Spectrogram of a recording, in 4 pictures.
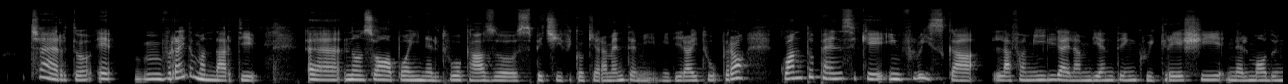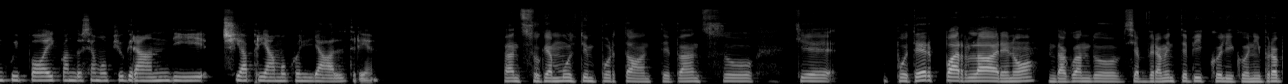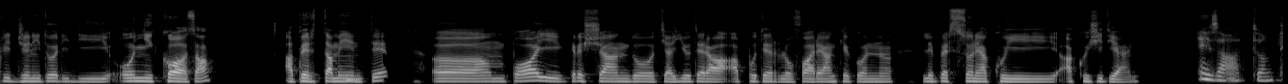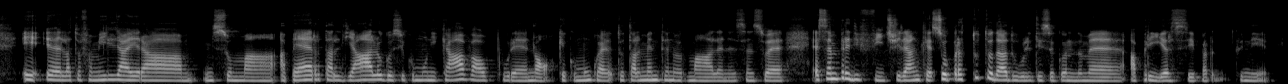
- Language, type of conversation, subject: Italian, podcast, Come cerchi supporto da amici o dalla famiglia nei momenti difficili?
- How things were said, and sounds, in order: tapping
